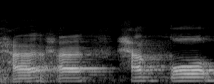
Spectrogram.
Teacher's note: huruf ha, halqum tengah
